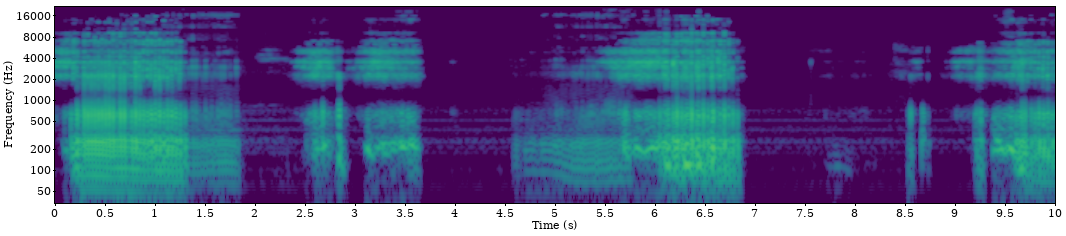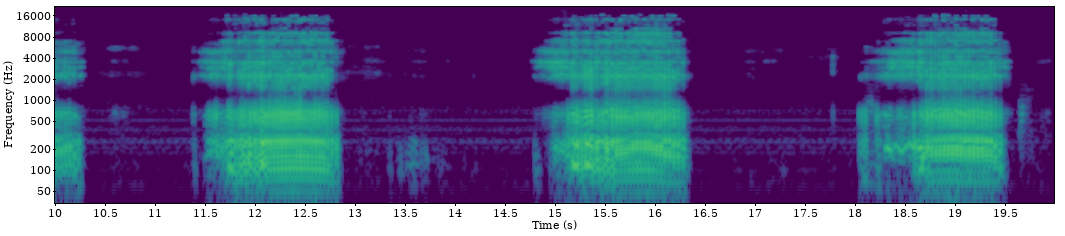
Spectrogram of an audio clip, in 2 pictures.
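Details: Snoring English Bulldog in deep sleep: loud gravelly snores about every three seconds, some broken into short double snorts, with near silence between breaths.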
